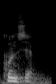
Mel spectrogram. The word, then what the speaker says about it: kunsip: What we simply did is take the English word gunship, filter it through the Navi pronunciation system, and it comes out kunsip.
